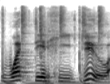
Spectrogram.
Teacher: pronouns that begin with an H like he his or her we will often drop that H sound and connect it to the preceding word · I would actually drop that H sound in he and connect it to did.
